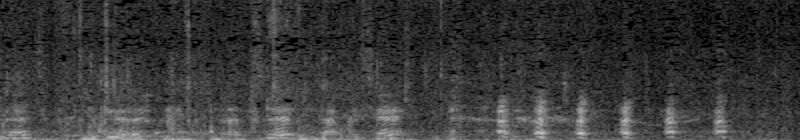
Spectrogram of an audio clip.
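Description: Water sloshing as a puppy wades through shallow pool water. Then, past the middle, a quick run of about eight short, high-pitched vocal pulses.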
